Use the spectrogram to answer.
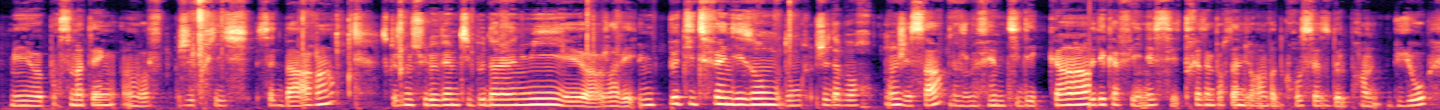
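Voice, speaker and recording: Soft-spoken and somewhat breathy, a woman talks in a dark, mellow tone at a fairly low pitch with ordinary pitch variation. Her pace is moderate, with hardly any pauses. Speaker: pregnant fitness vlogger. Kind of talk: casual vlog. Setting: at home, apartment mid-move. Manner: halting with many fillers.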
